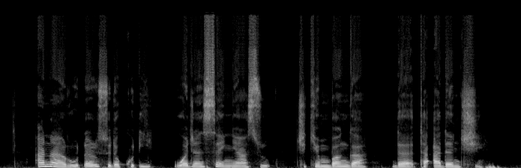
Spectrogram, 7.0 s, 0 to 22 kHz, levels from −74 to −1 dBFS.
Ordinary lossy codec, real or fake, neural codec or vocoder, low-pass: none; fake; vocoder, 48 kHz, 128 mel bands, Vocos; none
